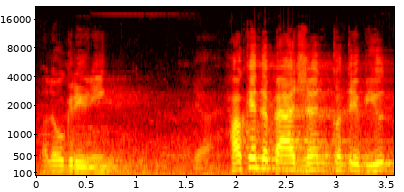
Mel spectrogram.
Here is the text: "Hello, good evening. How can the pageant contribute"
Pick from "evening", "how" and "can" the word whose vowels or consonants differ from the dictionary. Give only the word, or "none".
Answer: evening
